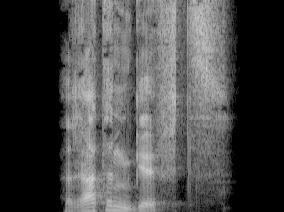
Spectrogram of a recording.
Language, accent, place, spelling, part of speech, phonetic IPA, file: German, Germany, Berlin, Rattengifts, noun, [ˈʁatn̩ˌɡɪft͡s], De-Rattengifts.ogg
- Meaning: genitive singular of Rattengift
